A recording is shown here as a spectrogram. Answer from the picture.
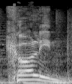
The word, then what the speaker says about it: Colyn: Se llama Colin. Ha estado sonando muchísimo últimamente, se escribe C-O-L-Y-N.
